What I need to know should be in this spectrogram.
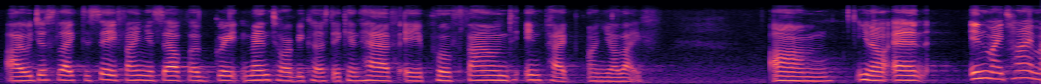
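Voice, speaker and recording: A woman from Singapore in her thirties giving a scientific conference talk, relaxed with many fillers. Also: on the low side. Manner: casual with frequent fillers. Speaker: conference speaker, plant biology researcher. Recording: long hall reverb.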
